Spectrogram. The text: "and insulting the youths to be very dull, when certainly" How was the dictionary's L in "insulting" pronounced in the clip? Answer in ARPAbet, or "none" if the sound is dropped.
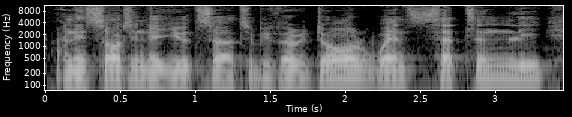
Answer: L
